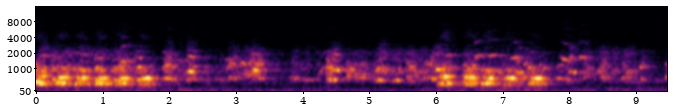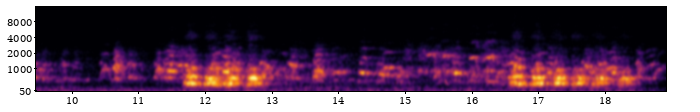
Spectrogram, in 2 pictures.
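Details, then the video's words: Several street dogs in Kabul, Afghanistan, barking at night: dense bursts of rapid, overlapping barks lasting a few seconds each, separated by short quieter gaps, repeated four or five times. "Street dogs barking at night"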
